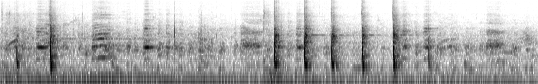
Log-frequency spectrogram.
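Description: Cleaver chopping wax gourd on a wooden cutting board: sharp knocks in an irregular run, quickening to about two a second in the middle.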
